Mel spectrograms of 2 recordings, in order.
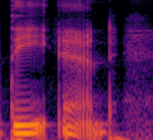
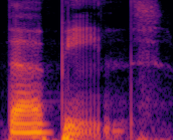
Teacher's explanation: The word the is long when used before a word that starts with a vowel, as in the end, and schwad when before a word starting with a consonant, as in the beans.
